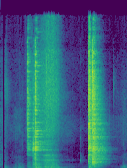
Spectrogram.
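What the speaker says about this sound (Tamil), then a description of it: "மூடி வச்சிடலாங்க." A metal pot lid lands on a pot of cooking rice in a home kitchen, two clattering clanks with a ringing metallic tail, close and loud, with quiet pauses between.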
